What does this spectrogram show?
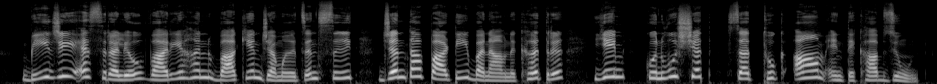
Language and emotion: Kashmiri, neutral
